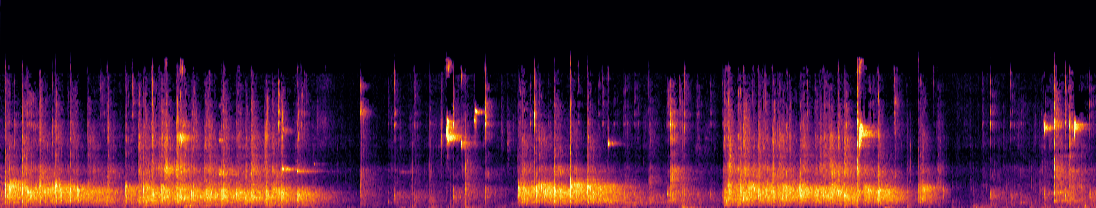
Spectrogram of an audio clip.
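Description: Table tennis ball clicking sharply off bats and table during rallies. Three times, a sudden spell of spectator noise, crowd clapping and voices, breaks out after a point and lasts a few seconds.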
